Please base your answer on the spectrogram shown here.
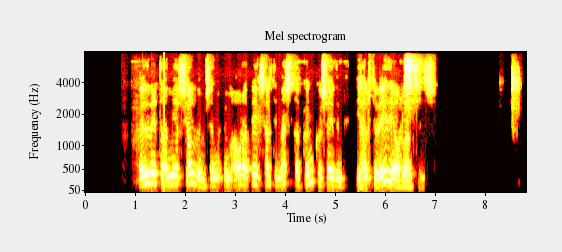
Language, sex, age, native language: Icelandic, male, 40-49, Icelandic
